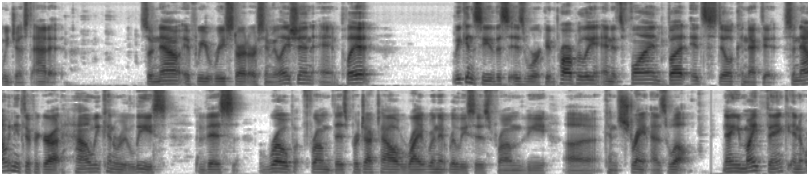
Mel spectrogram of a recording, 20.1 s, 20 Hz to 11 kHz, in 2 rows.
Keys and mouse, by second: 2.5 ctrl+s, 3.3 click, 3.7 click, 3.9 space, 6.0 space, 6.9 space, 8.0 space, 8.2 z, 15.7 click.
